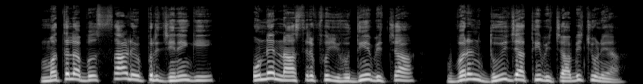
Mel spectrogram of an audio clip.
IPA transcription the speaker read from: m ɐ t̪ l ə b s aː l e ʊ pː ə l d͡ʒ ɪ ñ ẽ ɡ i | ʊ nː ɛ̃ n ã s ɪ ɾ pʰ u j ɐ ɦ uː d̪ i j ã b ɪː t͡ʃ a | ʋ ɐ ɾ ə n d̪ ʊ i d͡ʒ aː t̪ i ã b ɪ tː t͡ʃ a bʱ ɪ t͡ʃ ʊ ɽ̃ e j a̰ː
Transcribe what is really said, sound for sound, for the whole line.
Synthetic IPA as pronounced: m ɐ t̪ l ə b s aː ɽ e ʊ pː ə ɾ d͡ʒ ɪ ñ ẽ ɡ i | ʊ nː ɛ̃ n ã s ɪ ɾ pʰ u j ɐ ɦ uː d̪ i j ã b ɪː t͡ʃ a | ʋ ɐ ɾ ə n d̪ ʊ i d͡ʒ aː t̪ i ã b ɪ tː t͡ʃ a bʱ i t͡ʃ ʊ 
